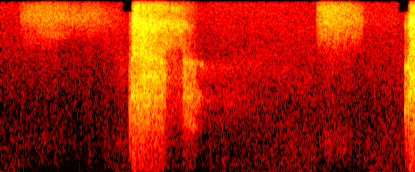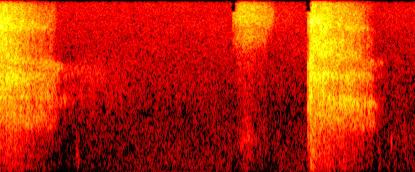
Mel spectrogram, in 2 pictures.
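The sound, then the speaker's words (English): Deep breathing during a guided affirmation session: three slow breath cycles. In each, a softer, airy breath is followed by a louder, hissing one, with pauses of silence between them and no talking. “You take a nice deep breath.”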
